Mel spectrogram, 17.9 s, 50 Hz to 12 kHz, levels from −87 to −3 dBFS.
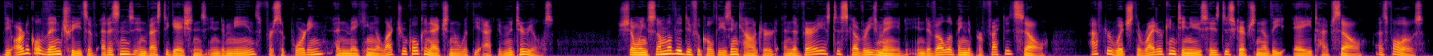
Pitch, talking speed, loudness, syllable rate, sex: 125 Hz, 165 wpm, -19 LUFS, 5.8 syllables/s, male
